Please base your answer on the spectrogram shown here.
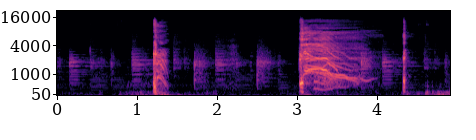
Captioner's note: exasperated bone dry coughs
